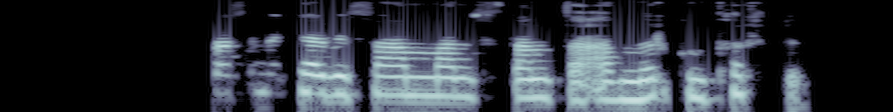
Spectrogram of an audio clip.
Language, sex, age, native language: Icelandic, female, 40-49, Icelandic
